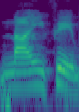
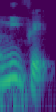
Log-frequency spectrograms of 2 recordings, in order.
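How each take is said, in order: First: The first syllable sounds like 'nigh'. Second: The first syllable sounds like 'nee'. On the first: "উচ্চারণ যেমনই করা হোক না কেন" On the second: "উচ্চারণ যেমনই করা হোক না কেন"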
